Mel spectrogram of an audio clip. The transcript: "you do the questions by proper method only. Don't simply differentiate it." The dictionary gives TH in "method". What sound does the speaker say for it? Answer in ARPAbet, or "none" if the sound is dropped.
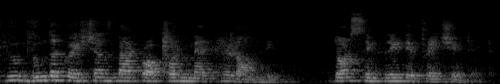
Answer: T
